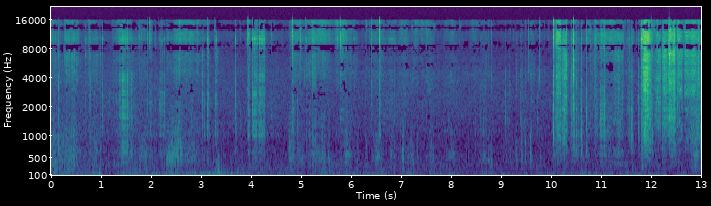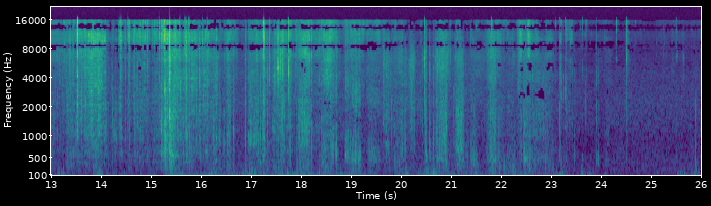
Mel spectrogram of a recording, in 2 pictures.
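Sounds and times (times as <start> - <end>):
rubbing and scraping: 4.0 - 23.6.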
